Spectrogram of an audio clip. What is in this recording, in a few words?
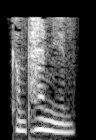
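"companion", English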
